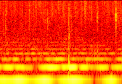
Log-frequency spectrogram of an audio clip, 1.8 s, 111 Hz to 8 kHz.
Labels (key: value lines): label: biophony, midshipman
recorder: SoundTrap 500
